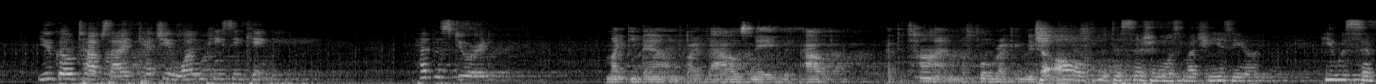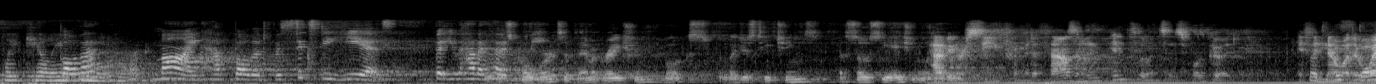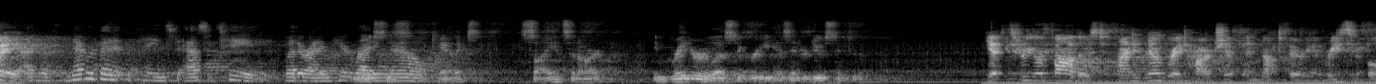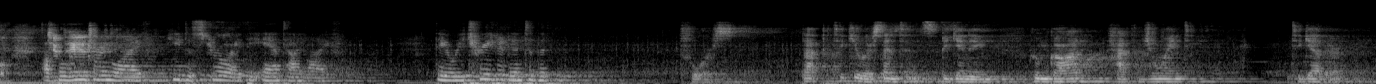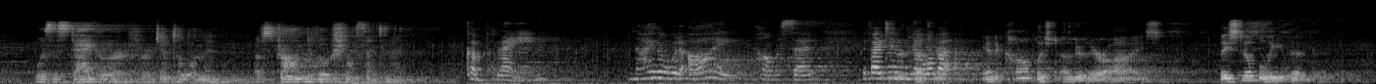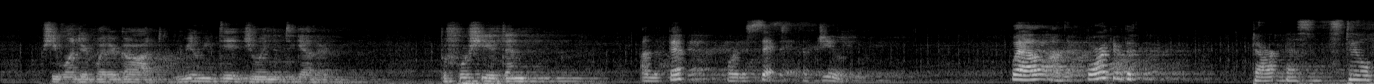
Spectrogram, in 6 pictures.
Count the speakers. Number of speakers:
7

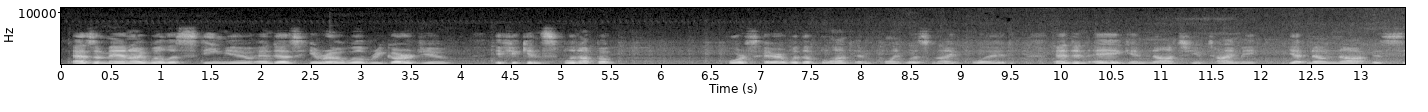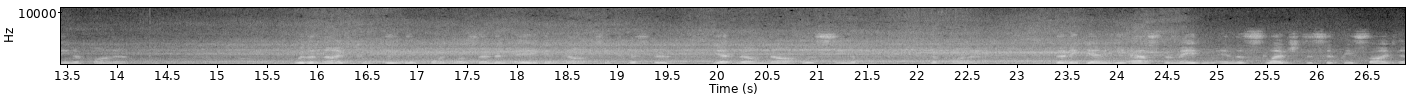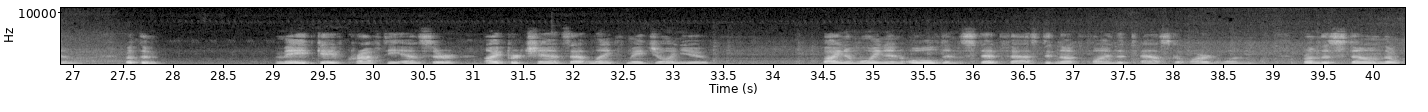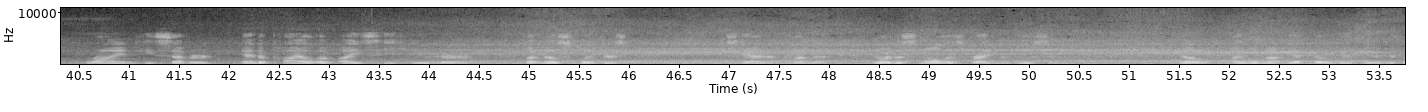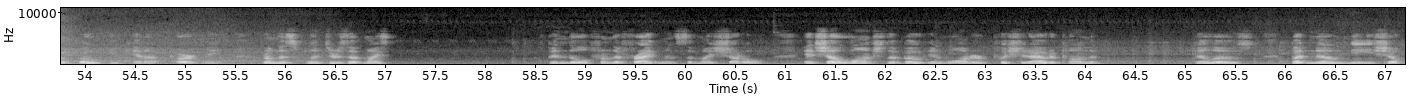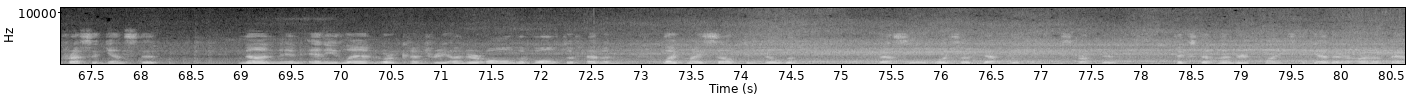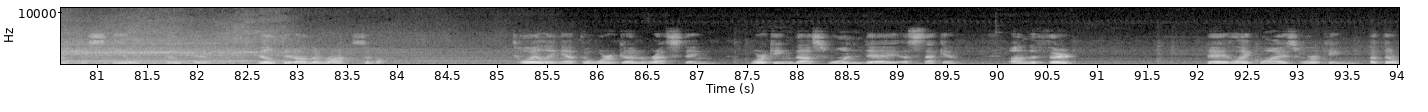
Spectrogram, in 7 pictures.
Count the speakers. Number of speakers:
1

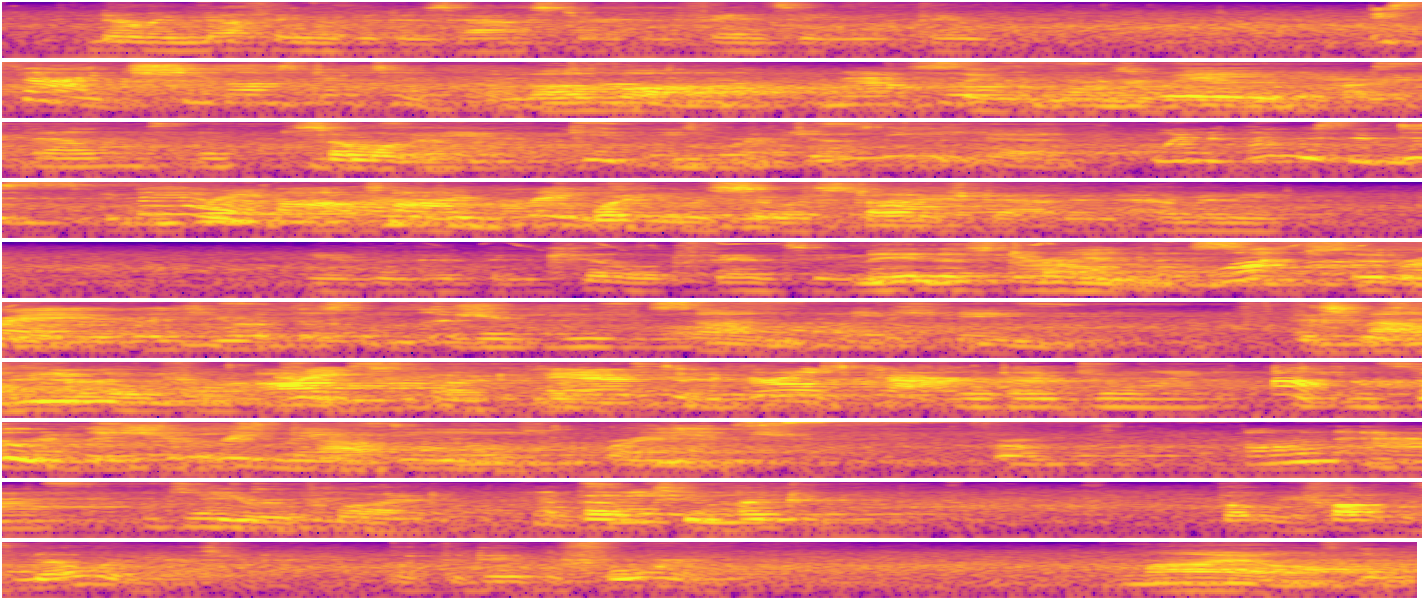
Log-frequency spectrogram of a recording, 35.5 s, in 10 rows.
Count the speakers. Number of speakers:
4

